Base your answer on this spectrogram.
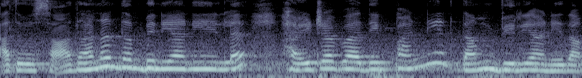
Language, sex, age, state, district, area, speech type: Tamil, female, 18-30, Tamil Nadu, Salem, urban, spontaneous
